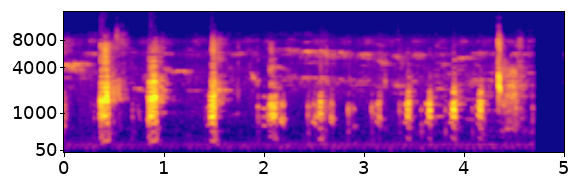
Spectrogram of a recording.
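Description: Young ducks give rough, nasal quacking calls, about two a second in an uneven run, over a steady low hum.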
